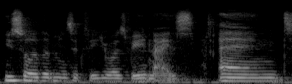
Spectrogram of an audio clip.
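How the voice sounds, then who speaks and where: A woman's voice: sits low, steady tone, normal speed, darkish tone, rough recording. A woman with a South African accent chatting informally and animatedly as an interview guest, using plenty of slang. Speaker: interview guest, filmmaker and actress. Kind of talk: casual conversational interview.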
